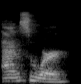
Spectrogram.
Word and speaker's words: answer: mountain okay and four said the silent uh w in answer maybe the answer were okay it's answer okay inaccurately so apart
